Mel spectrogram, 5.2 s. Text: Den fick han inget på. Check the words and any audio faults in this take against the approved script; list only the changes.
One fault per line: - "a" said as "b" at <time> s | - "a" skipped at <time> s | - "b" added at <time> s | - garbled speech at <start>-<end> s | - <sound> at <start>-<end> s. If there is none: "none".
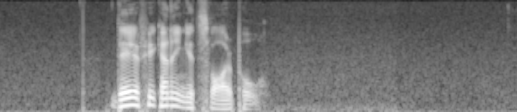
- "Den" said as "Det" at 1.1 s
- "svar" added at 2.0 s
